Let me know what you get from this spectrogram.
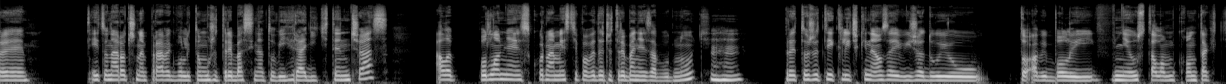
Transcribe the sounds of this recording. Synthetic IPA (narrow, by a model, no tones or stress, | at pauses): ɛ | jɛt̪ɔnaːɾɔt͡ʃnɛːpɾʔaːʋɛɡʋɔlit̪ɔmuʒɛt̪ɾɛbasinat̪ɔʋiɦɾaɟict̪ɛnt͡ʃas | ʔa̰lɛpɔd̪lʎamɲajɛskʊɔɾnamɪɛscɛpɔʋɛd̪aɟʒɛt̪ɾɛbaɲɛzabud̪nuːc | pɾɛt̪ɔʒɛt̪ɪɛklit͡ʃkinaɔzajʋiʒad̪ujuː | t̪ɔʔabibɔlivɲɛust̪alɔmkʰɔnt̪akcɛ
